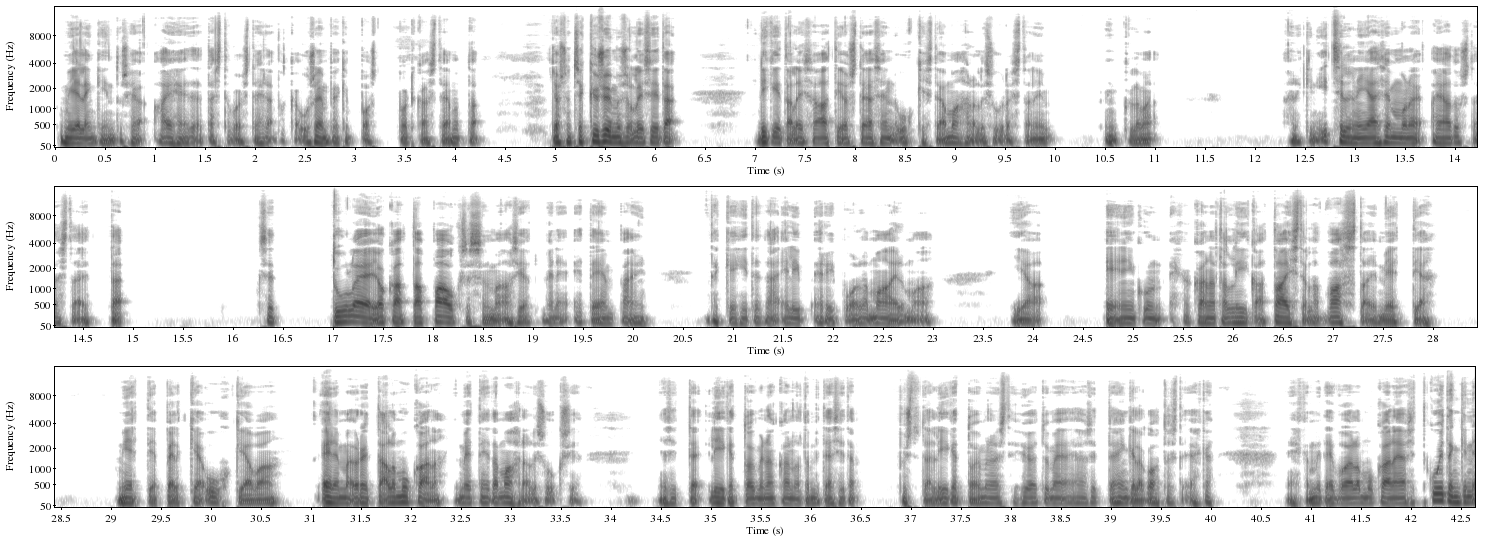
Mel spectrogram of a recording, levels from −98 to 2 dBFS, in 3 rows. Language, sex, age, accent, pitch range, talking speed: Finnish, male, 30-49, native, 95-115 Hz, 125 wpm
